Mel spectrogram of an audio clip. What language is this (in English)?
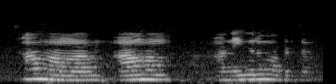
Tamil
